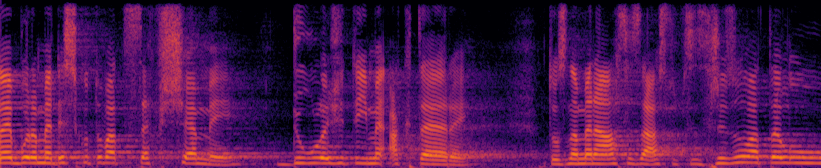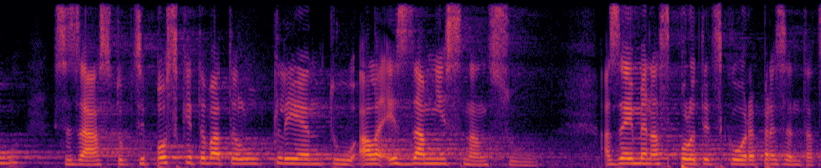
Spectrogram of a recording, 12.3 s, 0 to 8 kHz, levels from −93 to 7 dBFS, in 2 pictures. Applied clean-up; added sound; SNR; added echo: none; none; none; none.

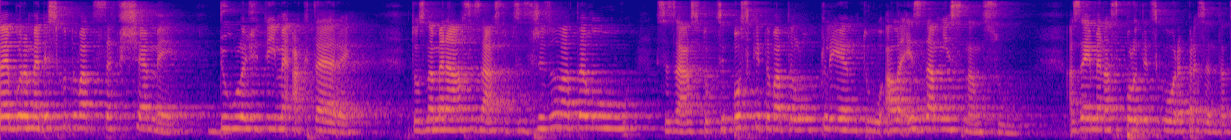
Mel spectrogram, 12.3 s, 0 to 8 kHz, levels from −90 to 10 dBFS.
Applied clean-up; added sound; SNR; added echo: none; none; none; reverberation time 0.7 s.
